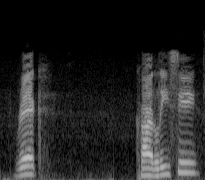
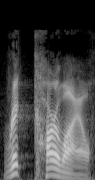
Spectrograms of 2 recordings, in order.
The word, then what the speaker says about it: Rick Carlisle: Rick Carlisi? Carlisi? How do I say his name, Connor? Rick Carlisle.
